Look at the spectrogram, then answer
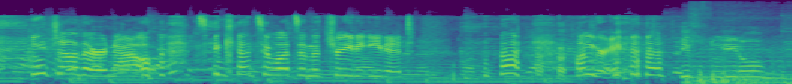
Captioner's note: laughter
